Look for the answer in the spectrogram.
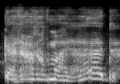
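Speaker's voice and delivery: high-pitched, agitated plea; acted distress. Character begging the voice in his head to go, acted distress. Character fights the voice inside him.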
